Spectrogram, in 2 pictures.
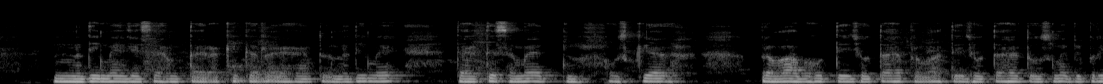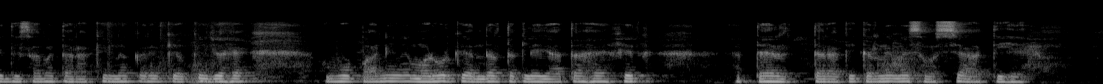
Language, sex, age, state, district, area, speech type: Hindi, male, 45-60, Uttar Pradesh, Chandauli, urban, spontaneous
